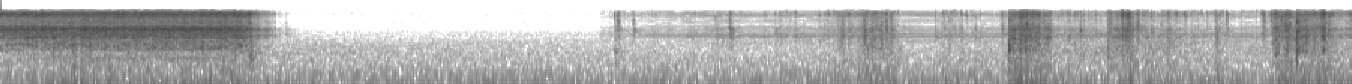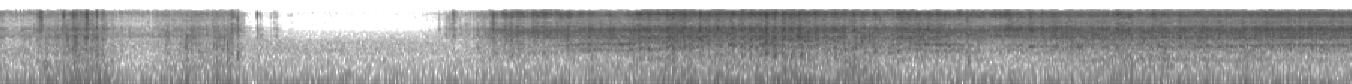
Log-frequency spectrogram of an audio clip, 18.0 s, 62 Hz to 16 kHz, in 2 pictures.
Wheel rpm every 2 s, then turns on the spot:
60, 0, 0, 20, 10, 10, 60, 70, 70.
6-10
